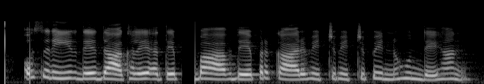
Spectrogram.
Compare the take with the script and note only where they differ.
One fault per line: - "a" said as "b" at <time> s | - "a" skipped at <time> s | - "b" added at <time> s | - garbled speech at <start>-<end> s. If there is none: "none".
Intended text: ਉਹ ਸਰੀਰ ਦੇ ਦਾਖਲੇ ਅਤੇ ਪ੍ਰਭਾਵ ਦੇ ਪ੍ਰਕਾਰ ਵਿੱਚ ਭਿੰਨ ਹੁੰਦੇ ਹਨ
- "ਵਿੱਚ" added at 3.4 s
